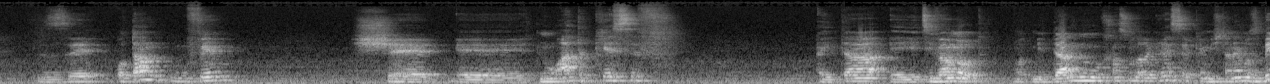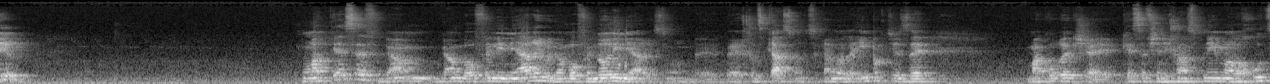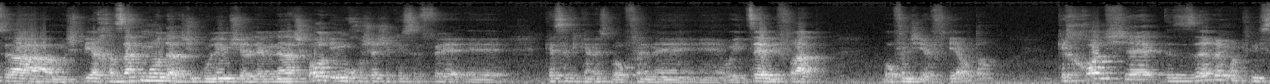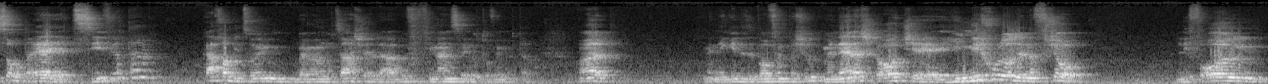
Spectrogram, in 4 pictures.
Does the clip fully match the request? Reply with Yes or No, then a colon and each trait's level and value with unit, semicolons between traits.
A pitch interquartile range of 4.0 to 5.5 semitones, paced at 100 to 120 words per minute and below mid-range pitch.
Yes: average, 4.6 semitones; average, 110 wpm; low, 130 Hz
